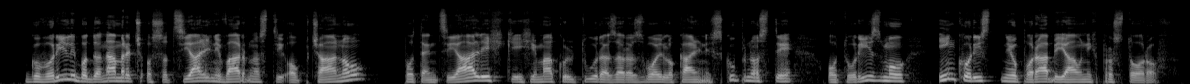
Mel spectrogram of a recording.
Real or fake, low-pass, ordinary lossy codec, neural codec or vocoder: fake; 14.4 kHz; none; vocoder, 44.1 kHz, 128 mel bands, Pupu-Vocoder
